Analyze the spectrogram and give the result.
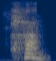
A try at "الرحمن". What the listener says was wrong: আহ এরকম। হ্যাঁ, হাহ না, হাহ বললে বুকের বুকের থেকে বাতাসটা বেরোলো, বাতাসটা বেরোবে ওই গলার ওই জায়গার থেকে। হ্যাঁ, যেমন আমরা যদি বলি হচ্ছে আহ, আর রহমান, রহমান, রহমান। হা, রাহ, এরকম একটা ঘ্যাস ঘেঁষে টাইপের আওয়াজ বেরোবে হা দিয়ে।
